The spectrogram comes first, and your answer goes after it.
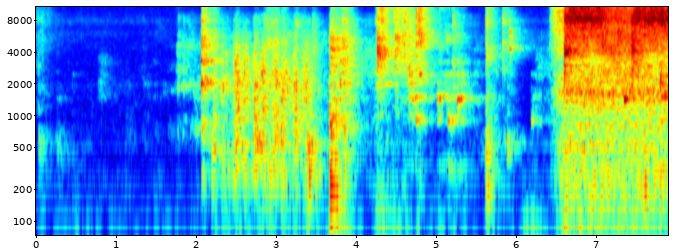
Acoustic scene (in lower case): restroom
